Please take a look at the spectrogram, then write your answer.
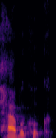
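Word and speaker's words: Habakkuk: make it plain now that's habac I usually say it wrong but I think I said it right this time and and so that's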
